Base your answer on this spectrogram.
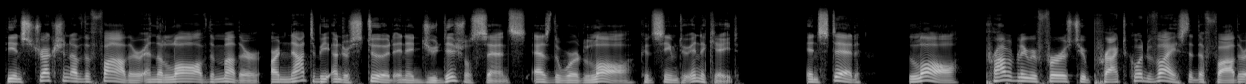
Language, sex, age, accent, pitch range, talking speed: English, male, 40-59, American, 100-145 Hz, 185 wpm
